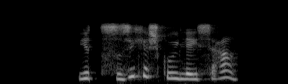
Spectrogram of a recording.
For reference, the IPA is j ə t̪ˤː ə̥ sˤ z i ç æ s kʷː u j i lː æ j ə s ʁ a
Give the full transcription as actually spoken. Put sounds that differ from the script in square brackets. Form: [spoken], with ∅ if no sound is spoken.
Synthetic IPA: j ə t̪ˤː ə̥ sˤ z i ç æ [ʃ] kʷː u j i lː æ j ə s [ʕ] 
